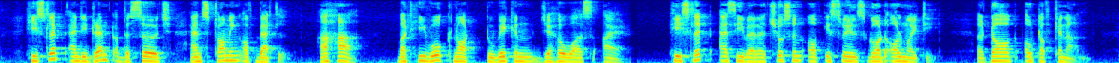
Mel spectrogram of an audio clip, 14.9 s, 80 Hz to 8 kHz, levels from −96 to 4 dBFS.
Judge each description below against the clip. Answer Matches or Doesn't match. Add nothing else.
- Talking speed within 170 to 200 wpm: Doesn't match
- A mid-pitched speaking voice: Matches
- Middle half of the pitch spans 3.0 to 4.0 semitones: Doesn't match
